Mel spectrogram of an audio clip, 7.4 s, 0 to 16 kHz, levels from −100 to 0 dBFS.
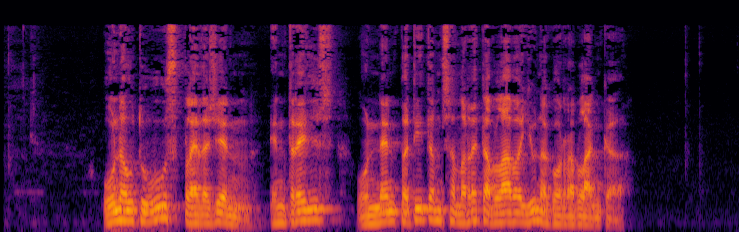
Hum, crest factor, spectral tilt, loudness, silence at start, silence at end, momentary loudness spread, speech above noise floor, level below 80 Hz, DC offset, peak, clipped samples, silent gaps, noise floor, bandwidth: none; 22 dB; -5 dB/octave; -26 LUFS; 1.05 s; 1.15 s; 11 LU; 53 dB; -50 dBFS; under 0.1%; -6 dBFS; under 0.1%; none; -79 dBFS; 11.5 kHz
